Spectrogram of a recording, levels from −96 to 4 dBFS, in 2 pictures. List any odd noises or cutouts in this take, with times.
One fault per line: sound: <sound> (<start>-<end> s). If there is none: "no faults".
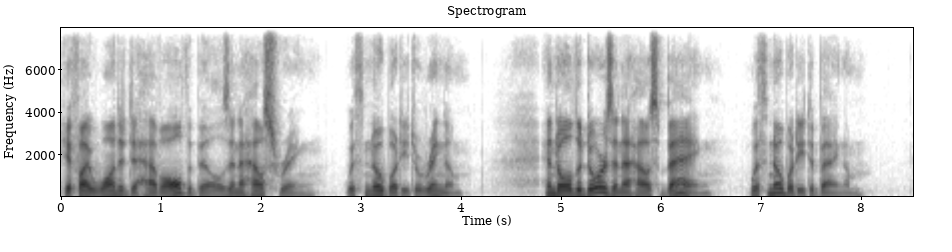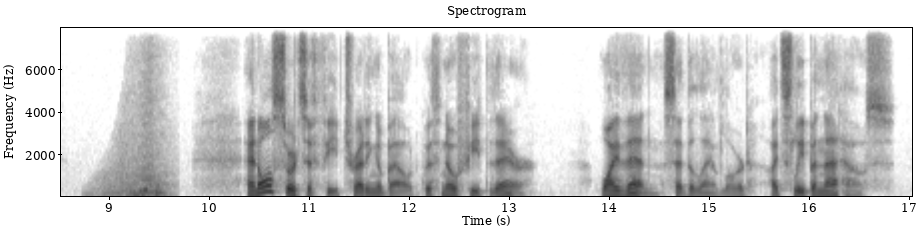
sound: whoosh (8.7-9.7 s)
